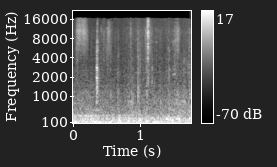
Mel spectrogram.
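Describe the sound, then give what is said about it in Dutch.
Steady low rumble of a car driving on a bumpy, hilly road, heard from inside the cabin, with a constant engine and road drone and a few brief hissing swells of tire or wind noise. “Ik kan me ook voorstellen dat wij nu hier rijden en dat mensen zeg maar denken.”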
